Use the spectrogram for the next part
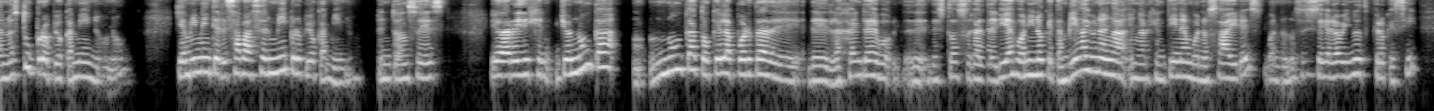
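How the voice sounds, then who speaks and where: A middle-aged Peruvian woman in a casual interview, talking in a chatty, animated way and often tagging her sentences with a questioning "¿no?". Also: medium pitch, brisk. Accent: Peruvian Spanish. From Peru. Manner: chatty, animated, mimics voices in quotes, frequent "¿no?". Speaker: interviewee, artist.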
